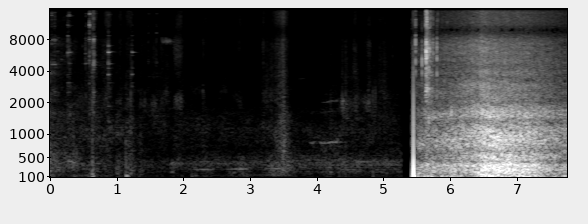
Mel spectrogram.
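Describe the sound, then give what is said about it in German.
A few seconds of near-quiet with faint scattered taps, then a sea wave abruptly crashes and its loud, hissing wash surges and swells on the seashore until the end. “Ich glaube, man hört das schon. Wir haben uns ans Meer begeben.”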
